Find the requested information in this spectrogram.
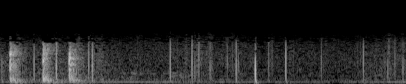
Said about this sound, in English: Shall I knock on the door for you?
